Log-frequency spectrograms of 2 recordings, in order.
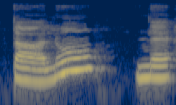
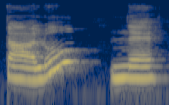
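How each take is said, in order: First: Talonnet again very slow and clear; slow model word. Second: Talonnet very slow, each syllable apart; slow model word. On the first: Teacher repeating talonnet slowly for the pupils. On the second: Teacher telling pupils to watch, then saying talonnet slowly. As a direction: stretch out talonnet so the class hears it. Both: Shown as a demonstration. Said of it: "Regardez bien".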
